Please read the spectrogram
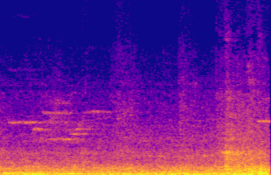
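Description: Steady low rumble of an idling truck engine.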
